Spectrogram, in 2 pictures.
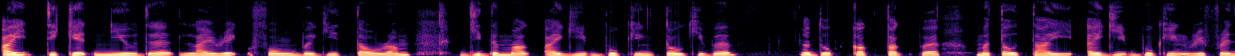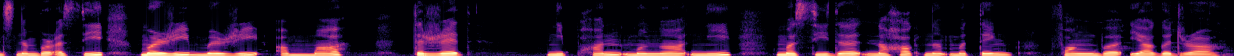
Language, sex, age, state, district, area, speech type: Manipuri, female, 18-30, Manipur, Kangpokpi, rural, read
